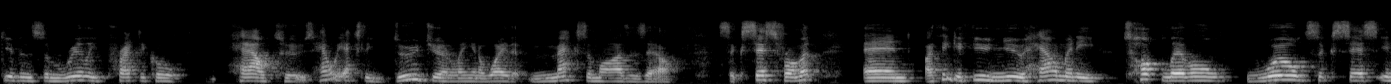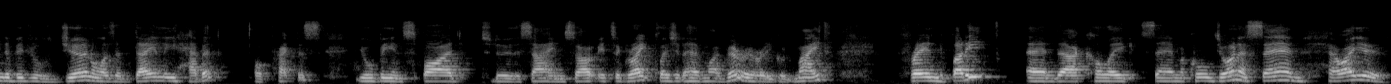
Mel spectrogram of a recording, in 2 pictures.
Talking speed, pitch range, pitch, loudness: 155 wpm, 145-175 Hz, 155 Hz, -24 LUFS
